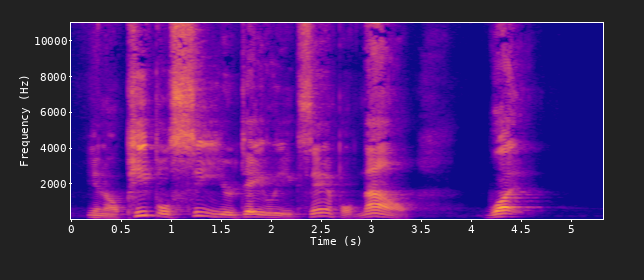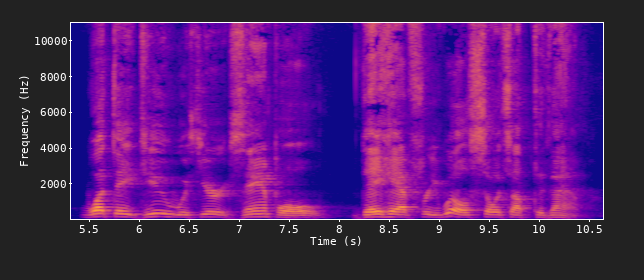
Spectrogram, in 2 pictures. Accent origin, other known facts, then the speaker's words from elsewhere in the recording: United States; I'm an American and I'm former U S Army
